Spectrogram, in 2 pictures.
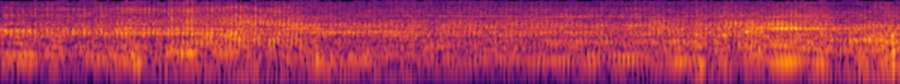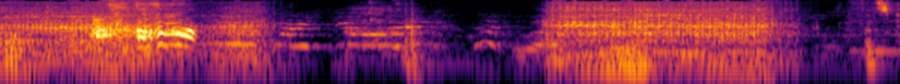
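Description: Milwaukee cordless reciprocating saw cutting through a snowmobile's plastic snow flap, running steadily for about seven seconds, then stopping a couple of times before it runs again briefly near the end.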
